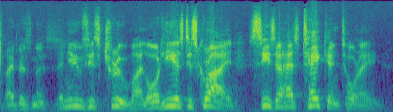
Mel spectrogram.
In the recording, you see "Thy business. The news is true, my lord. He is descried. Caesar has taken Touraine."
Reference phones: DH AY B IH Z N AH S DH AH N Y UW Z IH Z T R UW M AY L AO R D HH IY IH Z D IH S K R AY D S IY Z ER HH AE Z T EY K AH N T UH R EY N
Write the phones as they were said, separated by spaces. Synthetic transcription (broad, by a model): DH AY B IH Z N AH S DH AH N Y UW Z IH Z T R UW M AY L AO R D HH IY IH Z D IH S K R AY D S IY Z ER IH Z T EY K AH N T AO R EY N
